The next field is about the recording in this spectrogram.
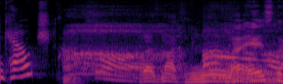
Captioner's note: all gasp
